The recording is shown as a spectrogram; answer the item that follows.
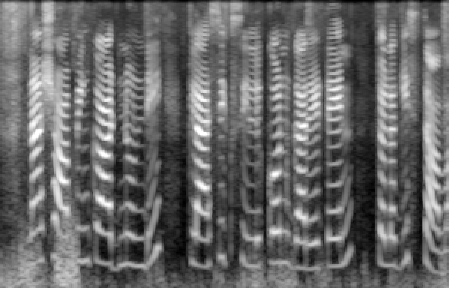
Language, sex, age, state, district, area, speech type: Telugu, female, 45-60, Andhra Pradesh, Srikakulam, rural, read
